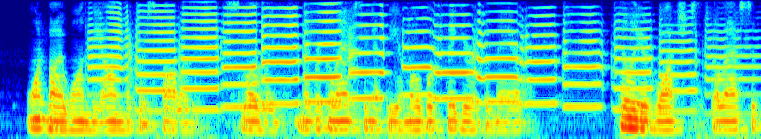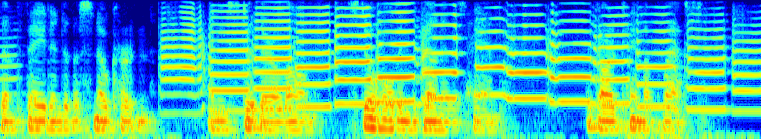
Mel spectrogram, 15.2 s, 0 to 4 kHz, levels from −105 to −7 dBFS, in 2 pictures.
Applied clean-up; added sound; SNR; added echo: none; Trumpet; 2 dB; reverberation time 0.4 s.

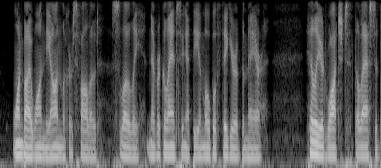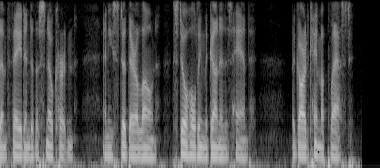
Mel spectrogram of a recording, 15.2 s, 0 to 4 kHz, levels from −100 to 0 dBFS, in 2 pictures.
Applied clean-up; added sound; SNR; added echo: none; none; none; none.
